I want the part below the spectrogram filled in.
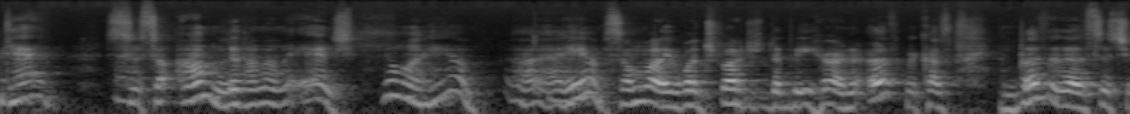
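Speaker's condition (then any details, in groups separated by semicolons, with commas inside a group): Cerebral palsy, mild; affects speech and walking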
